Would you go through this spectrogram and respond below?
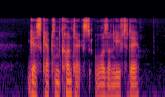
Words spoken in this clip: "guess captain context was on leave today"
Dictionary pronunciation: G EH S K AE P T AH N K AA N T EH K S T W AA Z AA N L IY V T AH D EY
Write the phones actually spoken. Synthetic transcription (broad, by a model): G EH S K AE P T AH N K AA N T EH K S T W AA Z N L IY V T AH D EY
